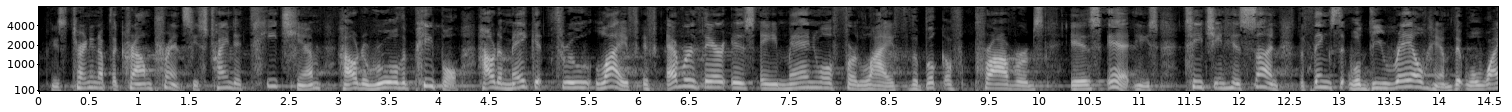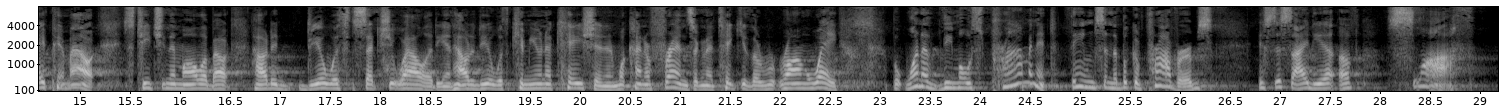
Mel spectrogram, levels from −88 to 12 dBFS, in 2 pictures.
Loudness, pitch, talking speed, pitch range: -21 LUFS, 160 Hz, 200 wpm, 145-185 Hz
